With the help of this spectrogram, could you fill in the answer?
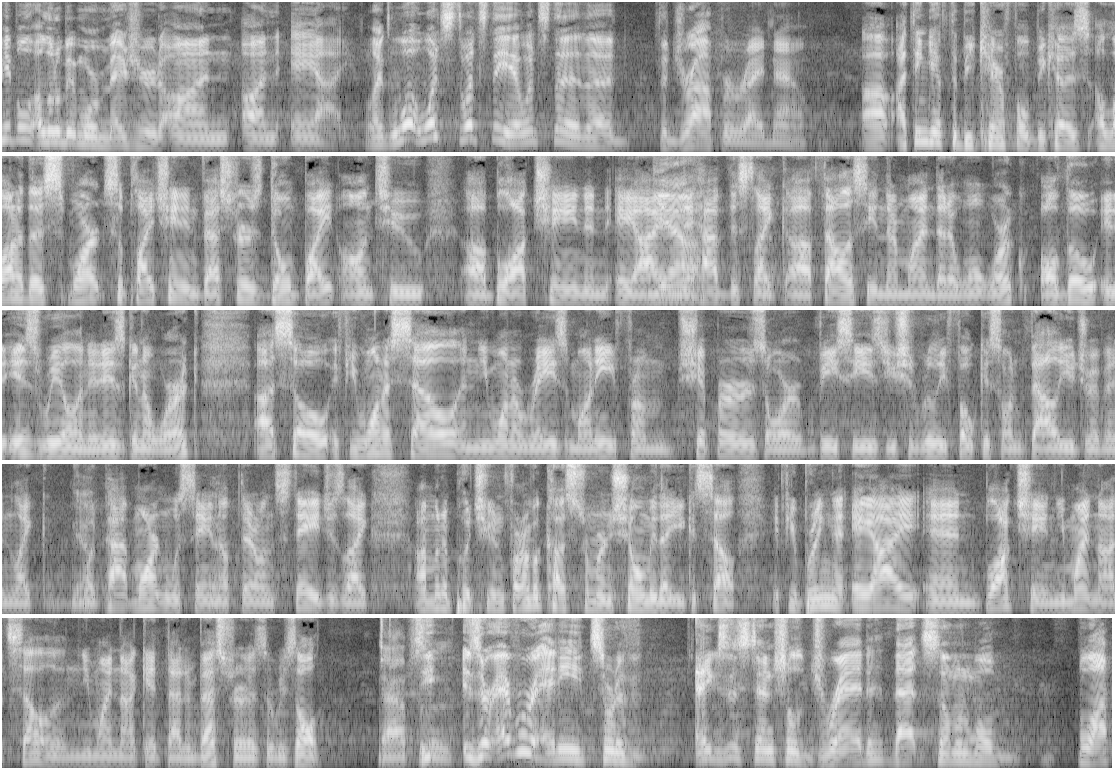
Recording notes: coming to you live from FreightWaves’ Future of Supply Chain in Cleveland, OH.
